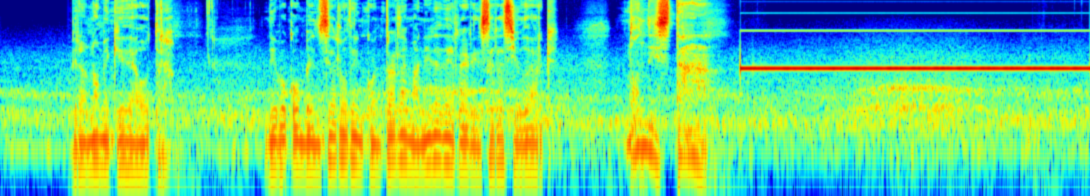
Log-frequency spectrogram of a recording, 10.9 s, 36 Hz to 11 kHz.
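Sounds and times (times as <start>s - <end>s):
low rumble: 0.0s - 10.8s
speech: 0.7s - 1.9s, 2.6s - 7.5s
high-pitched electronic distress signal beeping: 7.4s - 10.8s.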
